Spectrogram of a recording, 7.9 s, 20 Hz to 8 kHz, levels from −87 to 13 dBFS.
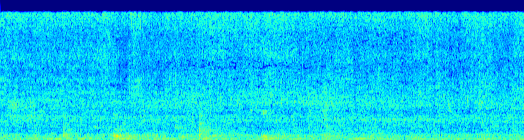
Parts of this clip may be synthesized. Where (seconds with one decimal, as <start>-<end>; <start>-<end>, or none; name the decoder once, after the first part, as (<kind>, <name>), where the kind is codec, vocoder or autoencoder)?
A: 0.0-2.7 (vocoder, Vocos); 6.2-7.9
